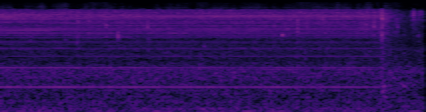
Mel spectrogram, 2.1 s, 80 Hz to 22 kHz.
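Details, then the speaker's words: Lifan KPX 250cc EFI dual-sport motorcycle fuel pump flow test, 3-second prime into rubber hose: steady high pump hum with fuel gushing, then clean shutoff; strong healthy flow, filter not plugged. "Yeah, it's got a real nice flow to it. Took a little bit to fill the line up, but let's try it again."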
